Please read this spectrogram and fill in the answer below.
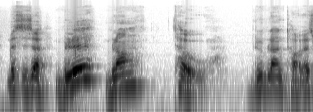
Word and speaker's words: Thau: is a blue blond toe blue that's pronounced it looks it says thou but it's pronounced toe and this is a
